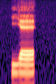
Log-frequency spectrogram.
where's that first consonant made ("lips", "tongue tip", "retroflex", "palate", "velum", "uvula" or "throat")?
palate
